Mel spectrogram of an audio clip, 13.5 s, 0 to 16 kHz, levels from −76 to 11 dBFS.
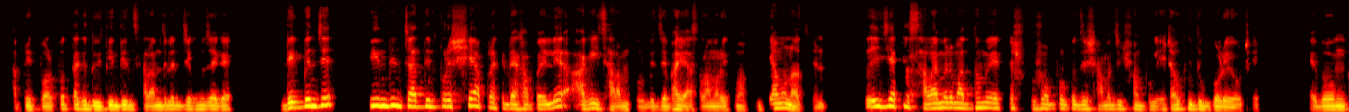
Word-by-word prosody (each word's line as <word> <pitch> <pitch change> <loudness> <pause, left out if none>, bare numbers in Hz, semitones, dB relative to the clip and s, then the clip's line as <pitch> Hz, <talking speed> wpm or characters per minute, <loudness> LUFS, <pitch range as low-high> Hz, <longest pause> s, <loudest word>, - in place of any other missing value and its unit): আপনি - - -4
পরপর 105 +4 -2
তাকে 125 -2 +1
২-৩ 115 +2 +4
দিন 125 - +4
সালাম 110 +1 -2
দিলেন 115 0 +1
যেকোনো 115 0 0
জায়গায়। 115 -1 0 0.6
দেখবেন 170 +6 +6
যে 240 - +5 0.4
৩ 230 0 +6
দিন 235 - +7
৪ 200 -1 +4
দিন 205 -2 +3
পরে 200 -1 +1
সে 225 - -1
আপনাকে 165 -7 -5
দেখা 130 -1 0
পাইলে 135 +8 +2 0.2
আগেই 135 +3 +1
সালাম 100 -1 -3
করবে 95 +1 -7
যে - - 0
"ভাই 115 -1 +2
আসসালামু 105 0 -4
আলাইকুম। 100 +1 -5
আপনি 95 - -25
কেমন 150 0 +2
আছেন?" 90 0 -12 0.4
তো - - -17
এই 205 - +6
যে 215 - +4
একটা 200 -1 -2
সালামের 155 +3 +2
মাধ্যমে 160 +2 0
একটা 150 0 -10
সুসম্পর্ক 130 0 -4
যে - - +1
সামাজিক 120 +1 -3
সম্পর্ক 115 -1 -3
এটাও 115 +3 -1
কিন্তু 120 -2 +1
গড়ে 95 -3 +2
ওঠে। - - -12 0.6
এবং 110 +3 +2
125 Hz, 205 wpm, -20 LUFS, 110-155 Hz, 0.6 s, দিন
